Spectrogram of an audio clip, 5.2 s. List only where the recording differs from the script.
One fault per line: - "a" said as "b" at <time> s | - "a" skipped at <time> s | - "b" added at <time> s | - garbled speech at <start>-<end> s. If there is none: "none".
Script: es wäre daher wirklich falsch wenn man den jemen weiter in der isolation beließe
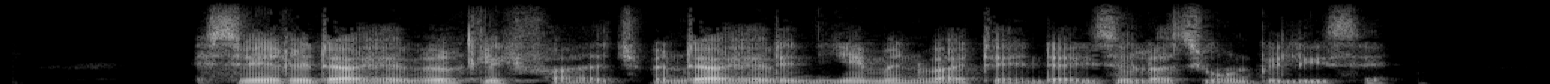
- "man" said as "daher" at 2.3 s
